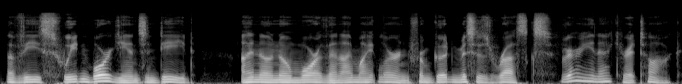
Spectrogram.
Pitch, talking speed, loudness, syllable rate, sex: 105 Hz, 165 wpm, -17 LUFS, 4.7 syllables/s, male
